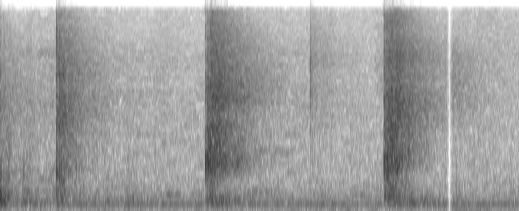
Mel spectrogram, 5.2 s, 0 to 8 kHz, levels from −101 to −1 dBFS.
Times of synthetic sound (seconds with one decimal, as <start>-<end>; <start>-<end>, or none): none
